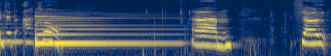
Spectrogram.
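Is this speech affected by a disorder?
Yes: cerebral palsy.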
